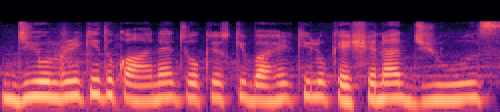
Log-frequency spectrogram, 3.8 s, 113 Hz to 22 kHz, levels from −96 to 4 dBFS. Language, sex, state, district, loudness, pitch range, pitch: Hindi, female, Delhi, New Delhi, -15 LUFS, 210-235 Hz, 220 Hz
